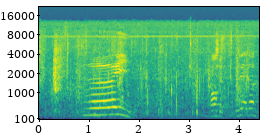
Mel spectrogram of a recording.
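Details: Baby macaque named Leo, hungry, crying to beg its mother for milk: one drawn-out harmonic wail that slides down near its end, then brief softer whimpers and scattered rustling and clicks.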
